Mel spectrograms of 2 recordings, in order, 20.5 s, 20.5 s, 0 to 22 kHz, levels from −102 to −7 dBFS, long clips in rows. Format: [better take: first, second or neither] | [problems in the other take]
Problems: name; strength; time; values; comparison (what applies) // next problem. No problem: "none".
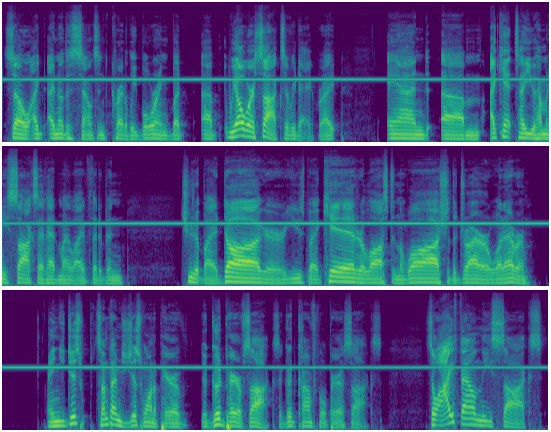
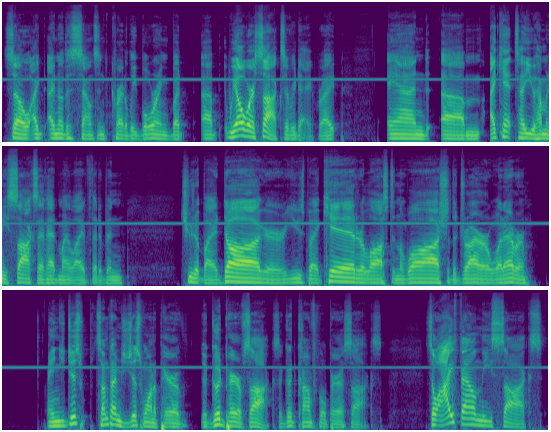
second | high-pitched whine; loud; throughout; 2.5 kHz, 7 dB below the speech; faint in the second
